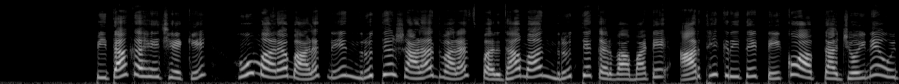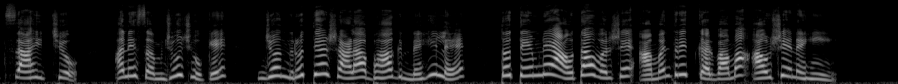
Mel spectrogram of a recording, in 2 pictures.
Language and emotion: Gujarati, happy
